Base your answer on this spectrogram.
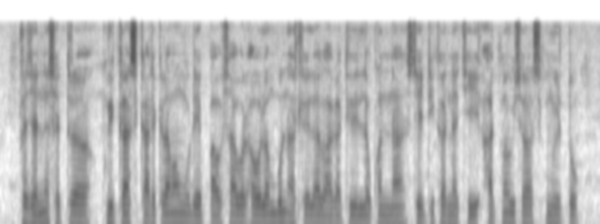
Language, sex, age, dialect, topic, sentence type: Marathi, male, 18-24, Standard Marathi, agriculture, statement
